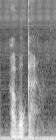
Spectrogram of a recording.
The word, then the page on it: abocar: Catalan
